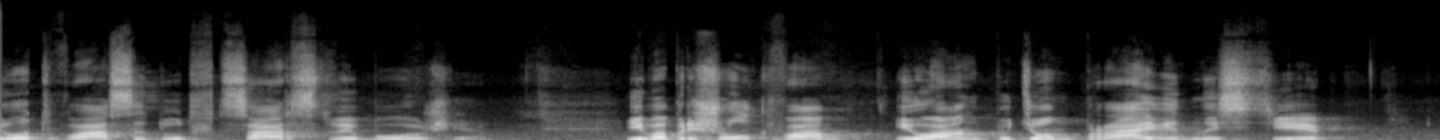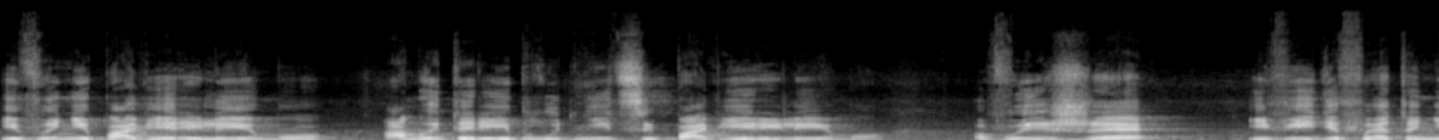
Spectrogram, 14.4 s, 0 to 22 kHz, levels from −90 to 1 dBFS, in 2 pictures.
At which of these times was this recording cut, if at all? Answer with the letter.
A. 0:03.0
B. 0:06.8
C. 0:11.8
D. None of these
D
